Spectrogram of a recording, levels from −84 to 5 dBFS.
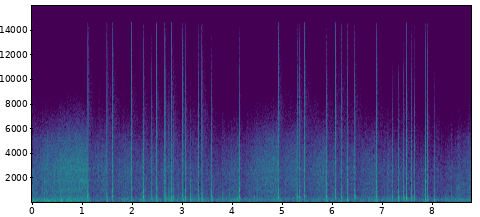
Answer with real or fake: real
